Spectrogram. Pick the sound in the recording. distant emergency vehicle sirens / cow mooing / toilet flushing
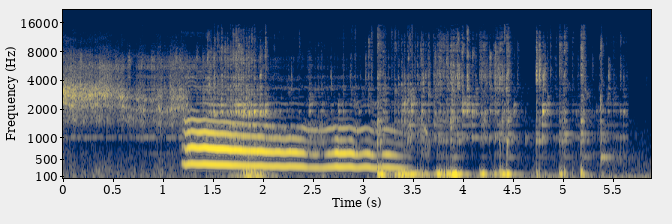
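toilet flushing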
